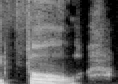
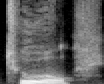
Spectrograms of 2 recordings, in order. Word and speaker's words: Thule: An offshoot of the Vril Society that was called I want to say Thull. I'm never going to pronounce that correctly. You know, somebody who speaks German would probably have a better grasp on how the name is pronounced, but say like, or Tool, it may be pronounced like the Tool Society, T-H-U-L-E, which was a branch It was like a schism from the Vril Society.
